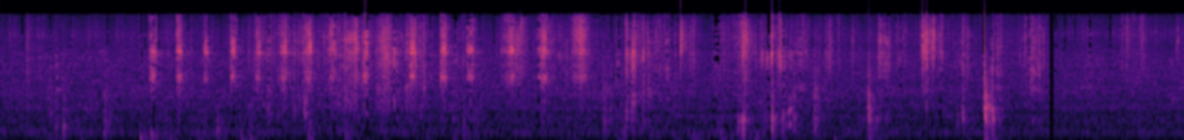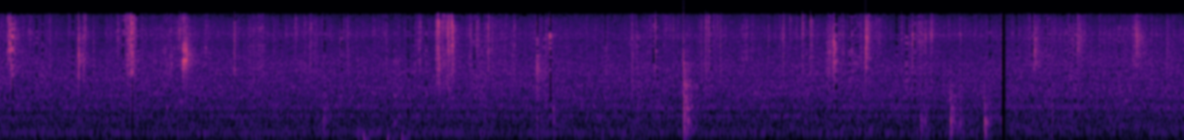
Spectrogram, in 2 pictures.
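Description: Kitchen knives scraping and peeling vegetables over a wooden cutting board, with scattered clicks and knocks of blades and peelings on the board. The strokes come quick and close together in the first half, then thin out to occasional taps over a faint steady hum.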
